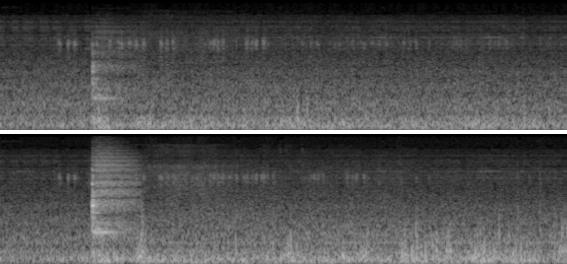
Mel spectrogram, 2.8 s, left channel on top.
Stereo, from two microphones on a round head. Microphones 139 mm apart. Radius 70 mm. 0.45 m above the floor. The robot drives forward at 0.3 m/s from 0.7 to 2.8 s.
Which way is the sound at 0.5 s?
85° right.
